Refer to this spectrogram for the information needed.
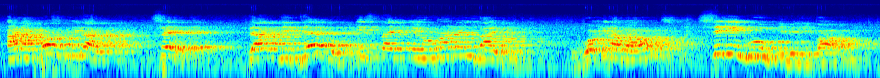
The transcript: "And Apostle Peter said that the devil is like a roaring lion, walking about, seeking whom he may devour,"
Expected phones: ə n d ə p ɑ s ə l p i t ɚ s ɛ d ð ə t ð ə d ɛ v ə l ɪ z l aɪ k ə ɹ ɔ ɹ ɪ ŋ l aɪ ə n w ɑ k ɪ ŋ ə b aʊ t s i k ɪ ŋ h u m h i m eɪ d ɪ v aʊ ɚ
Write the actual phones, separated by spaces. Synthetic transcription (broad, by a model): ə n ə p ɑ s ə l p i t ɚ s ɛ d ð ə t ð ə d ɛ v ə l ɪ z l aɪ k ə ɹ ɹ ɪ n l aɪ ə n w ɑ k ɪ ŋ ə b aʊ t s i ɪ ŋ h u m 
